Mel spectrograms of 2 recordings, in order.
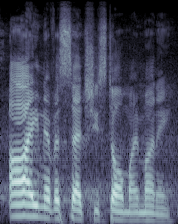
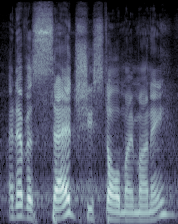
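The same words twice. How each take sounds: First: The word "I" carries the stress. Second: The word "said" carries the stress. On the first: Someone else said it. "Could have been somebody else who said it" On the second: It may have been written instead. "Maybe it was in an email"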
